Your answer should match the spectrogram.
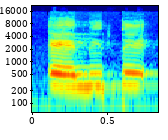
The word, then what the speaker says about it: élite: sílabas tônicas no português eu tenho oxigênio no espanhol eu vou ter oxígeno Tá bom eu vou ter aí oxígeno aqui fica fácil porque a sílaba já está acentuada então maravilha né No Português eu tenho a no espanhol Onde eu teno acadêmia acadêmia elite em português e élite em espanhol mais uma acentuada já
